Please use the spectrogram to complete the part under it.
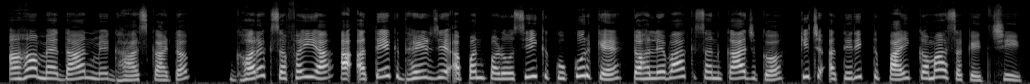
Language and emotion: Maithili, neutral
